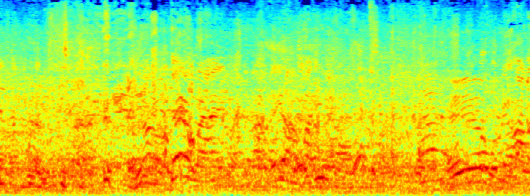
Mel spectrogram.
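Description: A crowd of men talk loudly over one another close by.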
